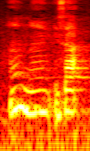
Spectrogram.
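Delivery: ordinary talk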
